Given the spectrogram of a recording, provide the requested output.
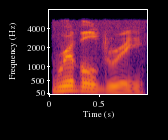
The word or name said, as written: ribaldry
